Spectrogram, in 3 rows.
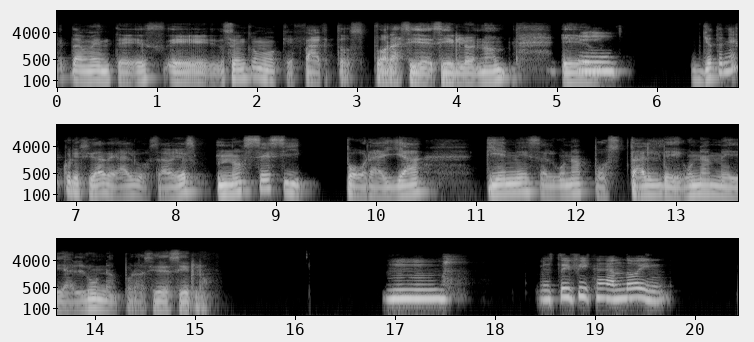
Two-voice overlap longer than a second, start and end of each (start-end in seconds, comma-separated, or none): none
